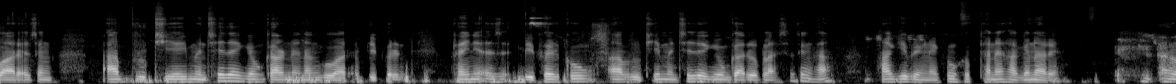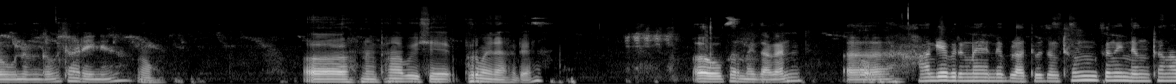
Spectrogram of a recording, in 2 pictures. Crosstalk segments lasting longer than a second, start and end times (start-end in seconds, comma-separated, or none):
none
